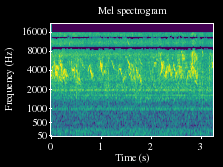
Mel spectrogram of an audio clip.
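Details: Birds sheltering in a tree in the snow at a downtown Allentown transit center; many overlapping high, quick chirps and twitters continue throughout over a steady rumble of city traffic.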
